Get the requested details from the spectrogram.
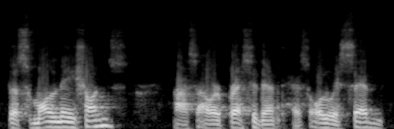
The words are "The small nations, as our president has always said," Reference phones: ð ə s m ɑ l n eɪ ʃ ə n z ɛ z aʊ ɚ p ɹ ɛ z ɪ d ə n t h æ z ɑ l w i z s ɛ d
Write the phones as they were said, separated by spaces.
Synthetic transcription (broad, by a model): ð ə s m ɑ l n eɪ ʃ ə n s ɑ s aʊ ɚ p ɹ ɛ s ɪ d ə n t h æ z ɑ l w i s ɛ d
